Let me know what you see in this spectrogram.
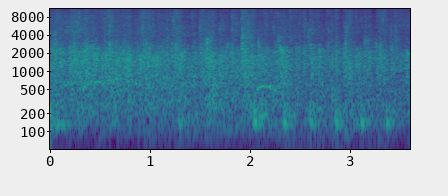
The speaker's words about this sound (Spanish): Uno, dos, tres. Ahora denle un aplauso al Señor, que el diablo lo sepa.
